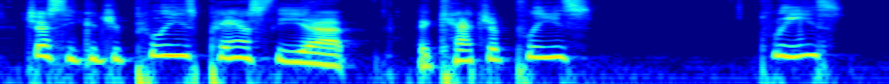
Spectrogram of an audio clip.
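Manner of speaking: very high cartoon frog puppet voice. Talking to Jesse, in a Kermit the Frog voice. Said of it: "with that voice".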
